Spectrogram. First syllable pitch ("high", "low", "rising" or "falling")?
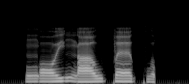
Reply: rising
